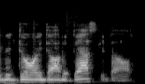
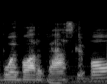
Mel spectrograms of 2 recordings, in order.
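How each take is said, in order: First: The B sounds are replaced with D sounds. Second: The B sounds are said as normal B sounds. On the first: The sentence is said without closing the lips, as a ventriloquist would. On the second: This is the sentence the substitution aims to sound like.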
